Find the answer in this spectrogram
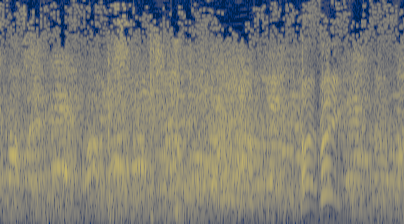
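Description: Indistinct voices talking over arena crowd chatter, with a brief louder call that rises and falls a little after three seconds in.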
